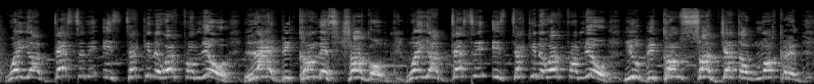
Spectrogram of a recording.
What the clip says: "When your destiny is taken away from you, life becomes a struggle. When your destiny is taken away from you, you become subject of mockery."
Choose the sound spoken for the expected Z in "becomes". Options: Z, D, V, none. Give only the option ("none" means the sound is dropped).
none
